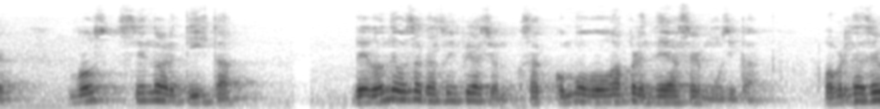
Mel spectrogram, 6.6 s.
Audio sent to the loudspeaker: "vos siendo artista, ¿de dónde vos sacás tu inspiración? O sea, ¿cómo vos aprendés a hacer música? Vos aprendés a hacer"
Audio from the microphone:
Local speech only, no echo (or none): none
